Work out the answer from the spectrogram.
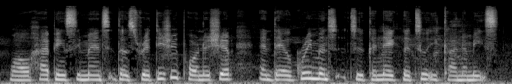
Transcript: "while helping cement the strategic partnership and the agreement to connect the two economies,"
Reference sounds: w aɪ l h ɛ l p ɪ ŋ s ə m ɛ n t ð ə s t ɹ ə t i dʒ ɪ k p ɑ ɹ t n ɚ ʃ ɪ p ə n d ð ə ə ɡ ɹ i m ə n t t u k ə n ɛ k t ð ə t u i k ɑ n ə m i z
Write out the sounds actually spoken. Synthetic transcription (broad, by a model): w aɪ l h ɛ p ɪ ŋ s ə m ɛ n t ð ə s t ɹ ə t i dʒ ɪ k p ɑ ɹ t n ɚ ʃ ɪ p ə n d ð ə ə ɡ ɹ i m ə n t t u k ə n ɛ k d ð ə t u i k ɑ n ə m i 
